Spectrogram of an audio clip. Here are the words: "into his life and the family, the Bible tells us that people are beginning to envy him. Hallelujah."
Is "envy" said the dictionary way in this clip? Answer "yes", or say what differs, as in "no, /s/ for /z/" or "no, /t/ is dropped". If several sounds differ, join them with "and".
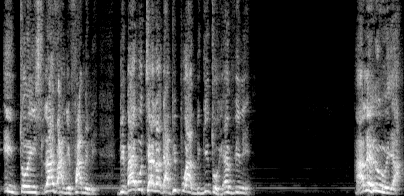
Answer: no, /n/ is dropped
